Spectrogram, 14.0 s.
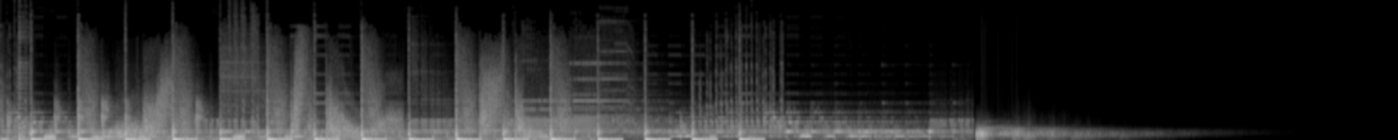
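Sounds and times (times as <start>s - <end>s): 
industrial techno music: 0.0s - 10.5s.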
